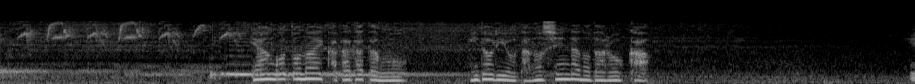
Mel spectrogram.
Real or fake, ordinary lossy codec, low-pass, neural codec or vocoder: fake; none; none; codec, 16 kHz, 16 kbps, FunCodec, trained on Chinese and English, 50 frames a second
